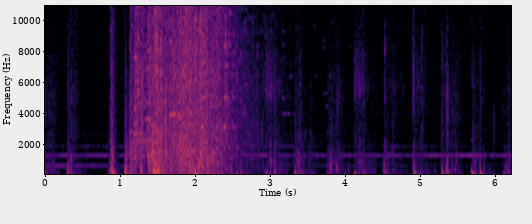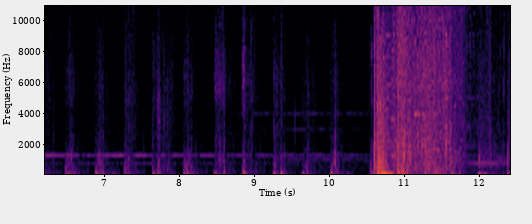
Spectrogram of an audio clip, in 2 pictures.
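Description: Window glass shatters loudly with a crash.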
